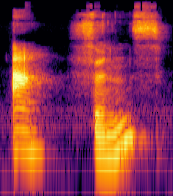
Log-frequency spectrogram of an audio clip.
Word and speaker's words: Athens: This word has two syllables, Athens, and the first one is stressed. Watch out for that tricky th sound. Put your tongue between your teeth and push the air out, like this.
